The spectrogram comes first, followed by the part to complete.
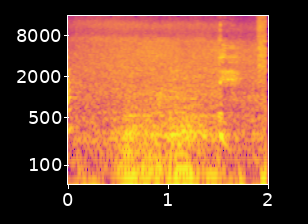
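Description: Low rumbling and rustling of a phone microphone being handled and knocked about while its holder climbs into a tight space, with a sharp click near the end.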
